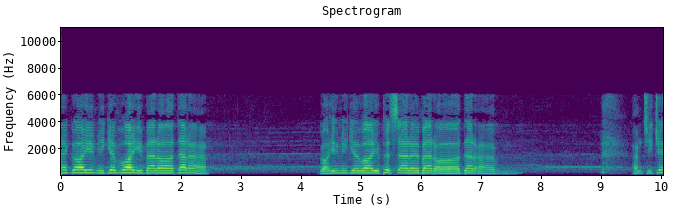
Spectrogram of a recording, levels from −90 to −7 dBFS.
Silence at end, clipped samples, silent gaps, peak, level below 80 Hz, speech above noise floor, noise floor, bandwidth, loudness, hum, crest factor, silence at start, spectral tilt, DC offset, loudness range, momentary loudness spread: 0 s; under 0.1%; none; -6 dBFS; -70 dBFS; 29 dB; -53 dBFS; 6.4 kHz; -24 LUFS; none; 20 dB; 0 s; -6 dB/octave; under 0.1%; 7 LU; 20 LU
